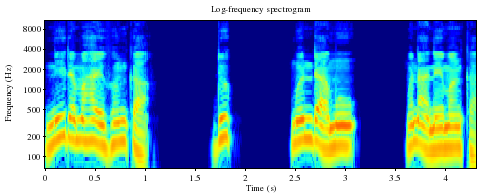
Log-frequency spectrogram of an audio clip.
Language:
Hausa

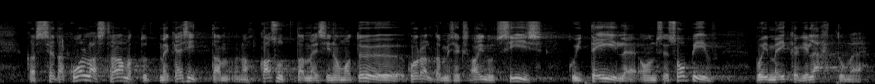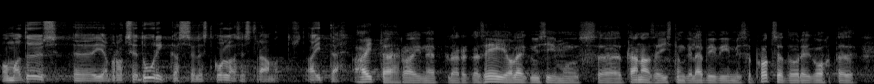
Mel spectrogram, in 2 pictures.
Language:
Estonian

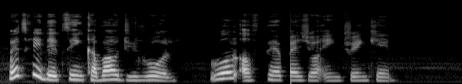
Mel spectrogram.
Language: Nigerian Pidgin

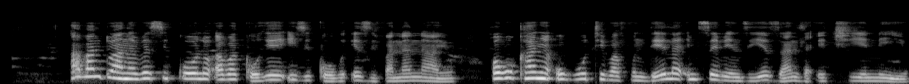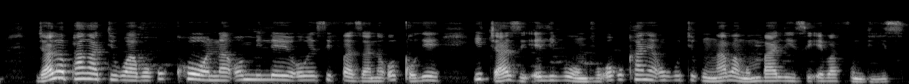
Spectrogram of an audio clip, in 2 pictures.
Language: North Ndebele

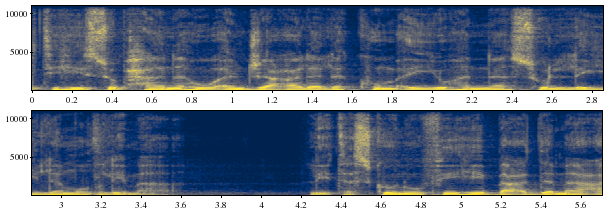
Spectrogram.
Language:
Arabic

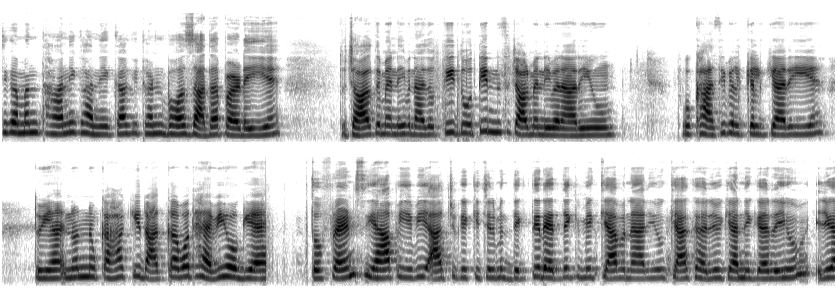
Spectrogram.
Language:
Hindi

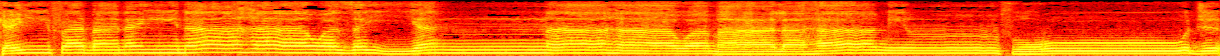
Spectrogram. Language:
Arabic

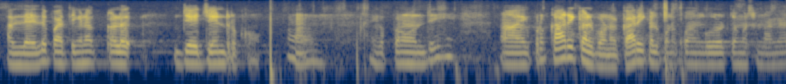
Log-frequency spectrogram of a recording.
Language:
Tamil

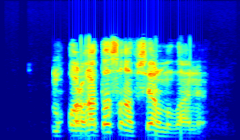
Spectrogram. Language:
Kabyle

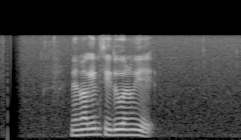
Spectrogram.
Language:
Sinhala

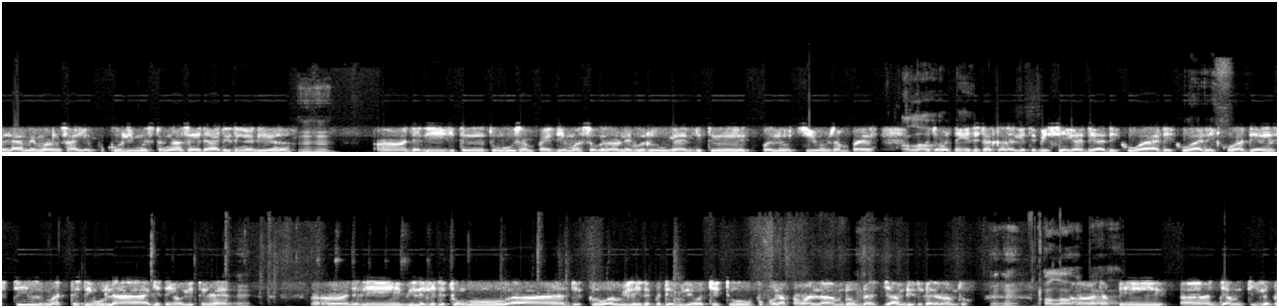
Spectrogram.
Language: Malay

